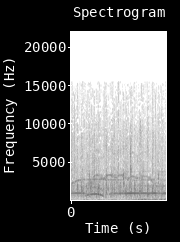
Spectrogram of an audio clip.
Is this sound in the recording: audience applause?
yes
